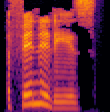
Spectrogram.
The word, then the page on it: affinities: British English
